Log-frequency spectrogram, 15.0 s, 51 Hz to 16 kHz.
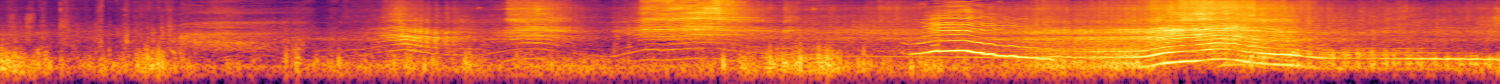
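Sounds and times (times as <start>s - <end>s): snowmobile engine revving: 3.4s - 15.0s.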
